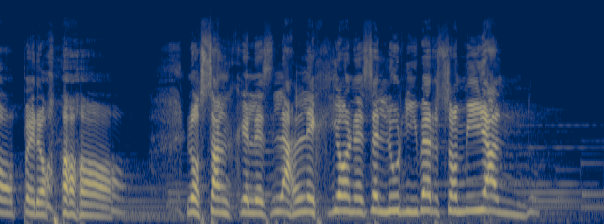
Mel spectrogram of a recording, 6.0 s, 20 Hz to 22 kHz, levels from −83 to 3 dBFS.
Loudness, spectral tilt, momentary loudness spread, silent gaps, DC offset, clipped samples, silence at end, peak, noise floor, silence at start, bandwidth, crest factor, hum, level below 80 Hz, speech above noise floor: -23 LUFS; -3.5 dB/octave; 15 LU; none; under 0.1%; under 0.1%; 0.2 s; -4 dBFS; -49 dBFS; 0 s; 15.5 kHz; 20 dB; none; -50 dBFS; 25 dB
